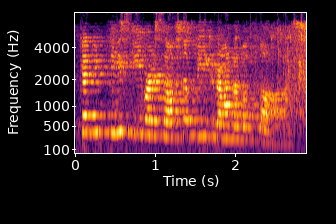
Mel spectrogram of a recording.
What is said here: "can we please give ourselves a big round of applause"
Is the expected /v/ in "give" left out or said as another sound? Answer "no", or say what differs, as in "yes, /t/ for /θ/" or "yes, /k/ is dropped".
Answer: yes, /p/ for /v/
